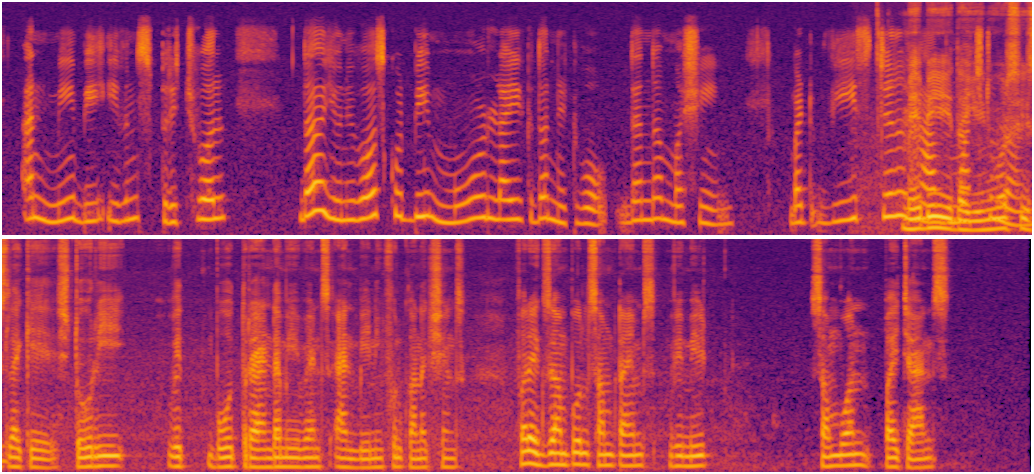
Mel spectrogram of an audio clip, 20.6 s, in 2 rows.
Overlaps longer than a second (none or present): present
